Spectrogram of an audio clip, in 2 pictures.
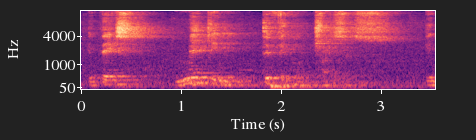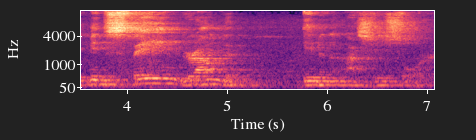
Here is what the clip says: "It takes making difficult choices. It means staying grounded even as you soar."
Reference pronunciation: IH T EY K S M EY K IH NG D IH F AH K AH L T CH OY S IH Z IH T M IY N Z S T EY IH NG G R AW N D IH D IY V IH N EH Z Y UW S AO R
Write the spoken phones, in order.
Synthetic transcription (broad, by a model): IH T EY K S M EY K IH NG D IH F AH K AH L T CH OY S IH S IH T M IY N S T EY IH NG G R AW N D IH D IY V IH N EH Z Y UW S AO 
